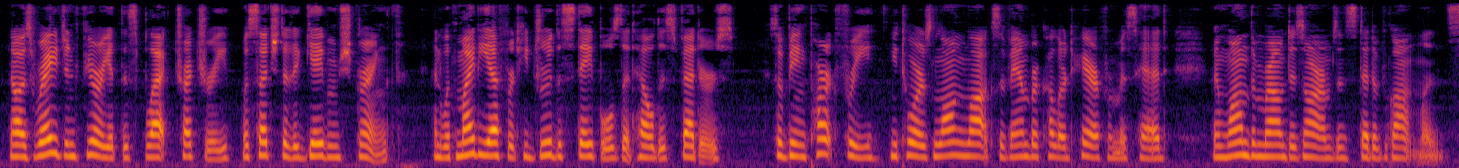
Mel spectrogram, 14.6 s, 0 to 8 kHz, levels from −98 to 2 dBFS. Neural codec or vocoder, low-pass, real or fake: none; 7.2 kHz; real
